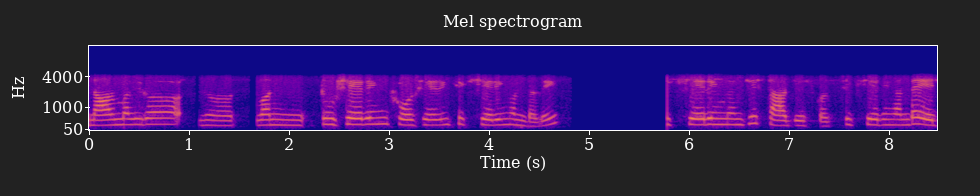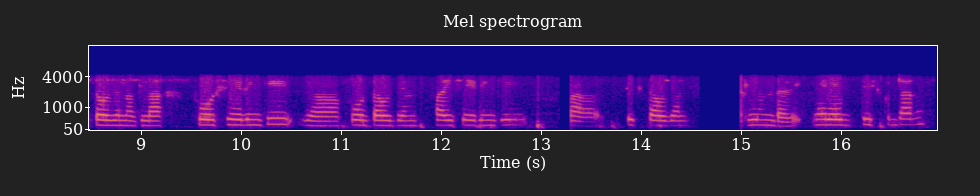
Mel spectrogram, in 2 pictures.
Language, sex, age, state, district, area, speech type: Telugu, female, 18-30, Telangana, Mahbubnagar, urban, conversation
